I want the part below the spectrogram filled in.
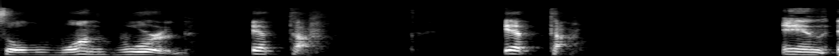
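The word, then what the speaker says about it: это: And in Russian, it's all one word eta. And it's written with o, but we pronounce it with like with the vowel reduction. So it's more like eta.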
